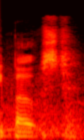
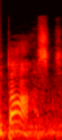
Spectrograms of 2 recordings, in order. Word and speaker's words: Bost: I always used to thought think his name was Kenny Boast. Like Boast with the most, but it's Kenny Bost.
